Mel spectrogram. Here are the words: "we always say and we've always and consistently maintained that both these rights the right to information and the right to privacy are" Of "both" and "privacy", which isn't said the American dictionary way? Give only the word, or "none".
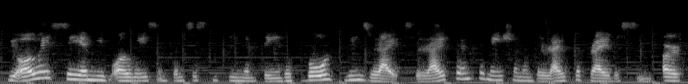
none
